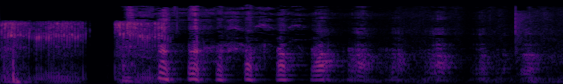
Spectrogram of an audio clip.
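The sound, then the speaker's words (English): A voice makes a short, breathy raspberry, then after a brief pause a rapid, sputtering string of voiced pulses imitating a fart noise as a rating of MXT, fairly loud, with no other sound. “Ah, damn, I can't do the fart noise.”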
